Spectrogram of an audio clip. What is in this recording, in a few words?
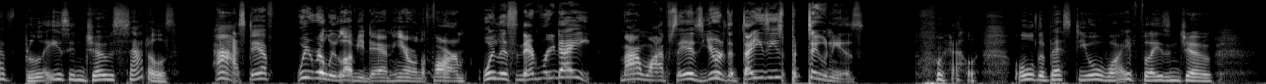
HOME STUDIO Radio Show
